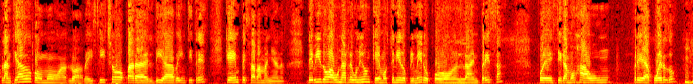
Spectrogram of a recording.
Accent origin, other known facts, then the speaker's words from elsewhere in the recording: Ubrique, Andalusia, Spain; que el Ayuntamiento de Ubrique, porque hablo por mi pueblo al cual pertenezco, también nos apoye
